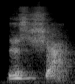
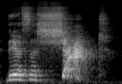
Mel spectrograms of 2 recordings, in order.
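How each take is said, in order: First: Breathy whispered repeat. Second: Slow and louder, leaning on the words; emphatic. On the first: Pastor hushing the same line, whispered repeat. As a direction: drop to a hush for weight. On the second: Pastor urging listeners, slow emphatic declaration. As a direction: press the point home, slowly. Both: Acted.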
